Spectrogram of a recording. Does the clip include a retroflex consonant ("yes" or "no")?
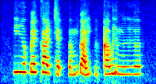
yes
